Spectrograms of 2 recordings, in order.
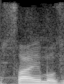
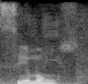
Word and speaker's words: Simmons: Eu, passei, eu, eu, pensei anos achando que o Spawn chamava o Simons, e descobri que é Simmons.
